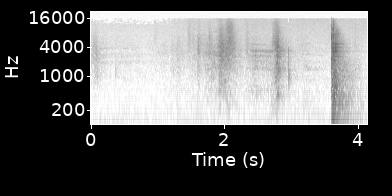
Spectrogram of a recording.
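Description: Soft handling rustles, then a single sharp thump on a wooden counter near the end.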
